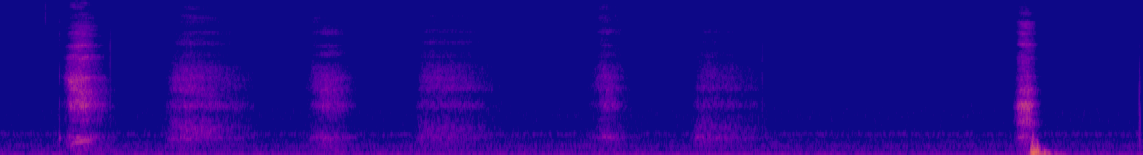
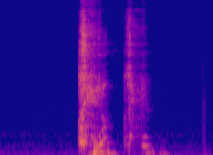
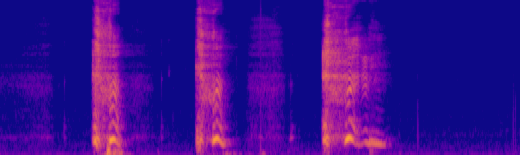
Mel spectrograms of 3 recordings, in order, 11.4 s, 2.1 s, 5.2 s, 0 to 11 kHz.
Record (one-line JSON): {"exhalation_length": "11.4 s", "exhalation_amplitude": 993, "exhalation_signal_mean_std_ratio": 0.28, "cough_length": "2.1 s", "cough_amplitude": 4388, "cough_signal_mean_std_ratio": 0.35, "three_cough_length": "5.2 s", "three_cough_amplitude": 7587, "three_cough_signal_mean_std_ratio": 0.32, "survey_phase": "beta (2021-08-13 to 2022-03-07)", "age": "18-44", "gender": "Female", "wearing_mask": "No", "symptom_none": true, "smoker_status": "Never smoked", "respiratory_condition_asthma": false, "respiratory_condition_other": false, "recruitment_source": "REACT", "submission_delay": "1 day", "covid_test_result": "Negative", "covid_test_method": "RT-qPCR"}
